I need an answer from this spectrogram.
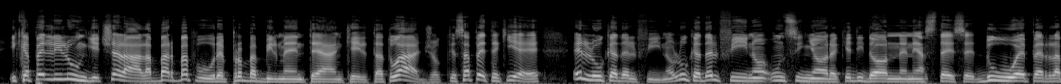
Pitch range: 125-170 Hz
